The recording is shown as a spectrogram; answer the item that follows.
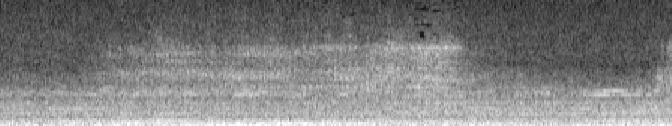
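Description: Quiet, steady low background rumble with a faint hum, and no distinct events.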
